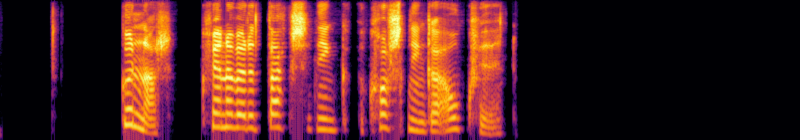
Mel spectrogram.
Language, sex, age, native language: Icelandic, female, 60-69, Icelandic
